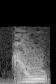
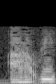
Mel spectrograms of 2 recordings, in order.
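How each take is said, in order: First: One gliding sound, 'au'. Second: Two separate vowels, 'a' then 'ü'. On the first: The speaker calls it right. "아우 그렇게 읽습니다" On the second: The speaker calls it wrong. "아 위 그렇게 읽지 않고"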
